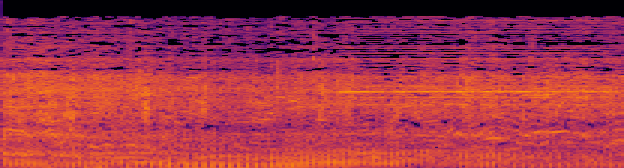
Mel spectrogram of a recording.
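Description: A small auto-rickshaw engine running close by with a fast, even putter that fades out over the last second or so, under crowd chatter. A thin steady high whine joins about two seconds in.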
